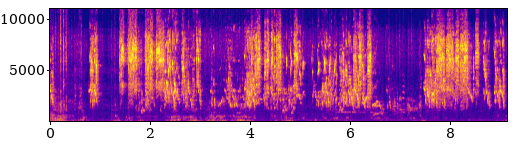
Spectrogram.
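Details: Colourful budgerigars in a family flock chatter almost nonstop, a busy, buzzy, high-pitched warble of rapid chirps and squeaks rising and falling in loudness, with brief lulls.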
